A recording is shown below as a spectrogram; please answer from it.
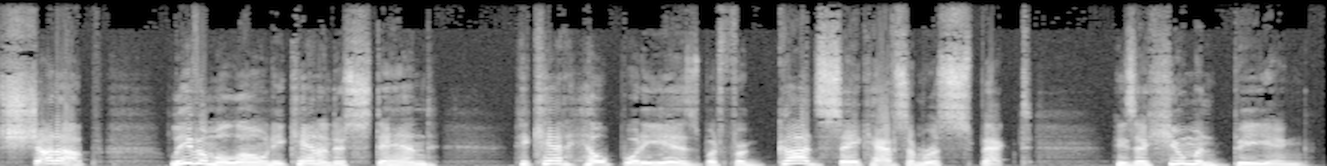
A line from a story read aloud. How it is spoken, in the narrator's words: shouted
